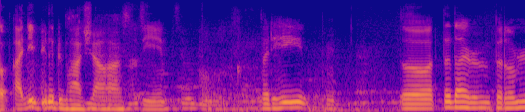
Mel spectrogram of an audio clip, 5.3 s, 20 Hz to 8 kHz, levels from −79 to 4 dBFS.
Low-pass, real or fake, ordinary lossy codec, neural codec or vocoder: none; fake; none; codec, 16 kHz, 1 kbps, X-Codec, HuBERT features, trained on balanced general audio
